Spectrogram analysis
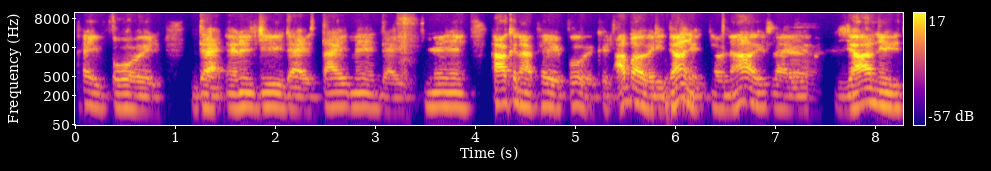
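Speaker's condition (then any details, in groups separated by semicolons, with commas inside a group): Born deaf; congenital deafness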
